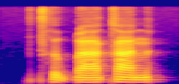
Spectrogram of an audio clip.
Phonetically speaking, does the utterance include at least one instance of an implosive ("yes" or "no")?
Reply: yes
